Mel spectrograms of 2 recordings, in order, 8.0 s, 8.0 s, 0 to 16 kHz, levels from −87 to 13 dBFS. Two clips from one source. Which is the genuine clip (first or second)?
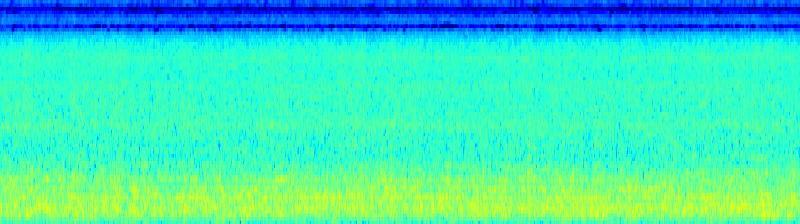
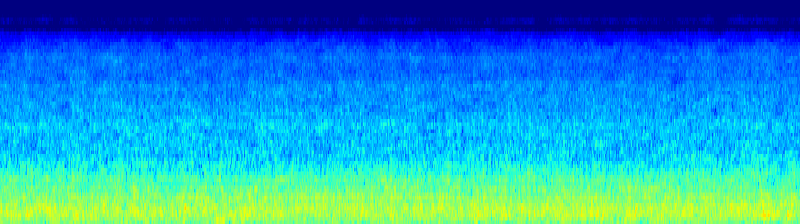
first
